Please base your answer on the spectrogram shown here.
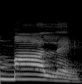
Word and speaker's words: male: And the L in the male is a normal L. Mila male.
